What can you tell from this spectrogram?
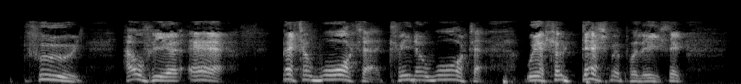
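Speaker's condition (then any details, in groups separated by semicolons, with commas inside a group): Clinically deaf; clinically deaf since school age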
